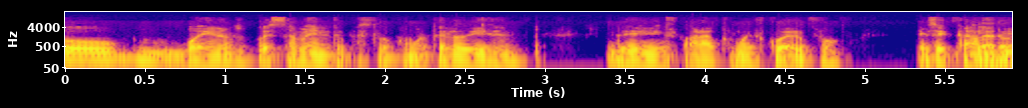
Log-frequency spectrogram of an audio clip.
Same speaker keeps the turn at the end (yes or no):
no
